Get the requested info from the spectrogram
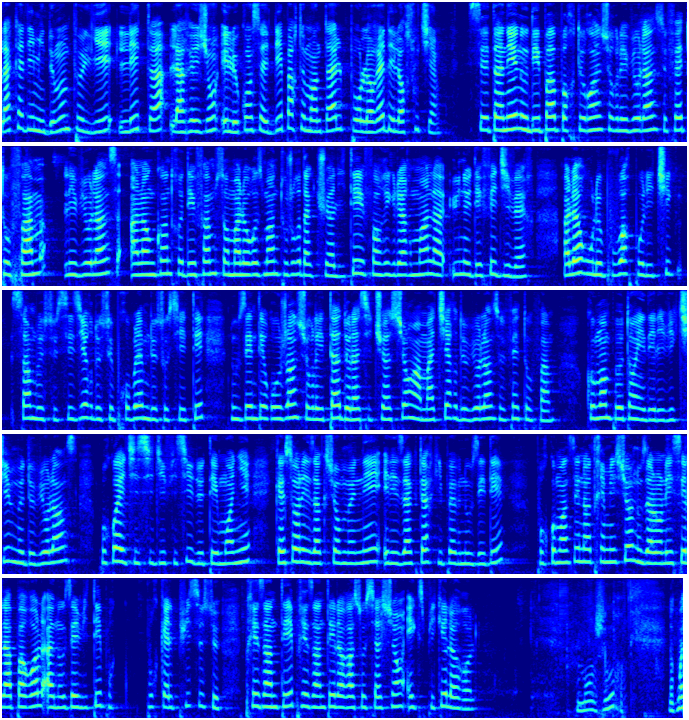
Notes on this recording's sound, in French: Des extraits de l'émission de débat et d'échanges autour des violences faites aux femmes, avec le public lycéen.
